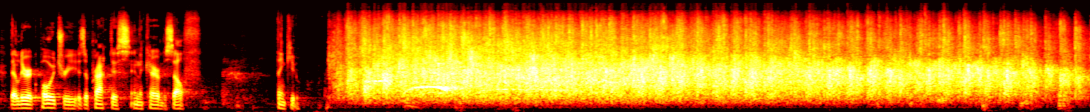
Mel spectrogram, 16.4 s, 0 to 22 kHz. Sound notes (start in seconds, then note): 5.0 audience cheering and applauding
